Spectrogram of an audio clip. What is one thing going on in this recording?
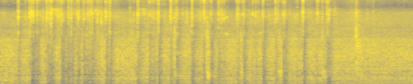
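A ratchet strap clicks rapidly as it is tightened.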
